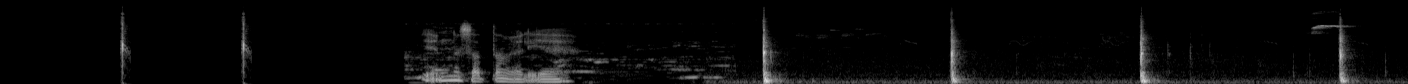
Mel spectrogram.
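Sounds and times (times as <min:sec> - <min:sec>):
axe chopping into a tree trunk: 0:07.6 - 0:07.9, 0:09.5 - 0:09.8, 0:11.4 - 0:11.7, 0:13.3 - 0:13.6.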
